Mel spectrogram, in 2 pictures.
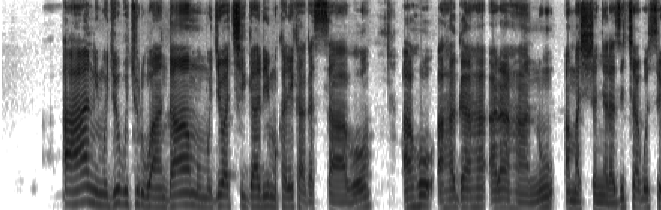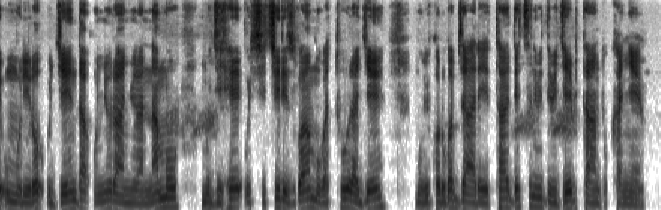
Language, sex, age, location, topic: Kinyarwanda, female, 36-49, Kigali, government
